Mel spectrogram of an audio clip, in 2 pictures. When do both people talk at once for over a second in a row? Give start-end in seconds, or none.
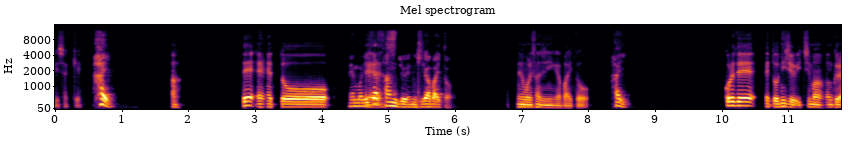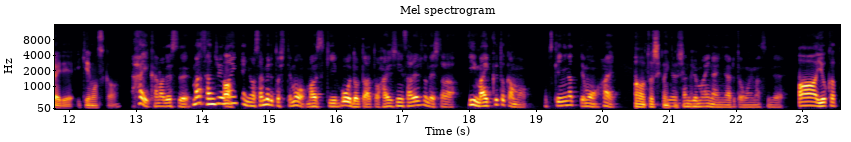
none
